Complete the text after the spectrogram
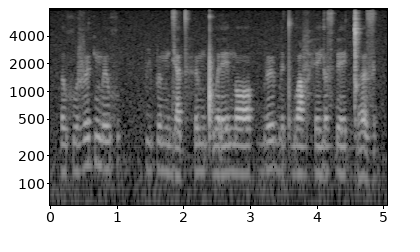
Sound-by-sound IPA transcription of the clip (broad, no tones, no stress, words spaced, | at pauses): əxʷɛvøt møxʷ | pipømdʲat hømkʷʼɛɾen ɔ | bø betɡʷɑv hejəzɗe ɡ͡ǀɜz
